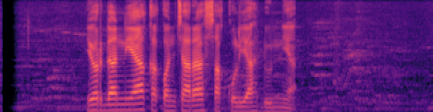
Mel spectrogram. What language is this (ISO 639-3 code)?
sun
